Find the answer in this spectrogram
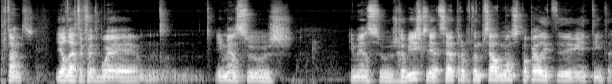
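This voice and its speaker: Long, frequent pauses in a man's fairly slow, medium-pitched delivery with fairly even intonation. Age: 40s. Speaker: podcast co-host. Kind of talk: casual chat.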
